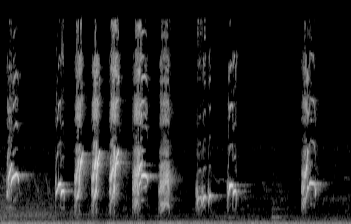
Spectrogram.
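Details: Lesser green leafbird singing, played as a lure to get a lazy bird to sing: a rapid cluster of bright, high chirps and downslurred whistles, then a few spaced notes after a pause.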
